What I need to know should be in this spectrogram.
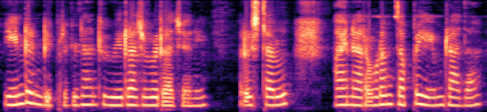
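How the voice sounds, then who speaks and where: A man's voice: high-pitched, little pitch movement, brisk, vocal fry, a little mellow, dry recording. A woman reading a sneering village scoundrel. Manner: crooked, mocking. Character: sneering male village scoundrel, middle-aged.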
